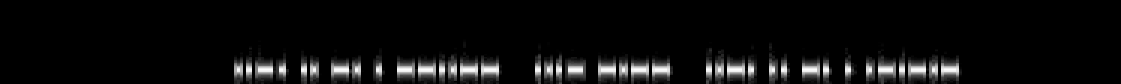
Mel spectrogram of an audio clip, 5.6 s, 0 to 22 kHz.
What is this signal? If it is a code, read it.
Morse code, heard as a keyed tone, about 46 wpm, 700 Hz. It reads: FINE, VY FINE.
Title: Sentences from Top 500 Words and Abbreviations 45wpm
